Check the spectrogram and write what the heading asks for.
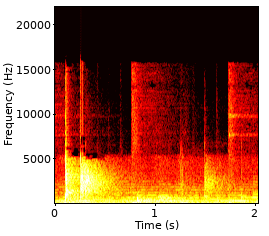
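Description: A snooker cue tip striking the cue ball with a sharp click, a second click just after as the cue ball hits the black, and a softer knock about a second and a half in, all over background music.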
